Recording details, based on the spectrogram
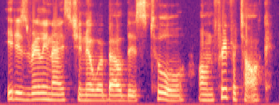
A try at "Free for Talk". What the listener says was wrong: Now say Free for Talk. Maybe you said a P. Free for talk.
